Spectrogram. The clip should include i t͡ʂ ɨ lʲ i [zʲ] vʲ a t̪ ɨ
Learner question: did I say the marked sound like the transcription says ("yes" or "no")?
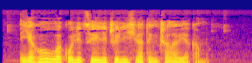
no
